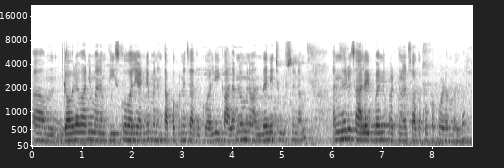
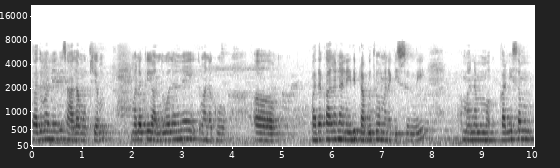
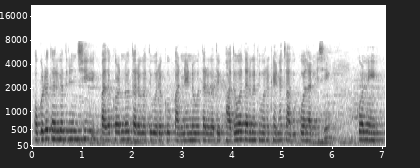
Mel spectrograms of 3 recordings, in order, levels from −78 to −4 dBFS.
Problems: constant background noise, background conversations at intervals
